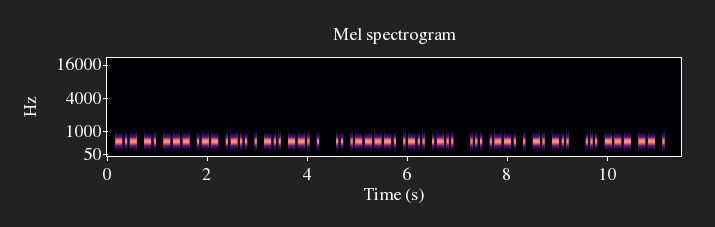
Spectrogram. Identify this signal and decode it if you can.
Morse code, heard as a keyed tone, about 25 wpm, 600 Hz. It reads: KNOWLEDGE I'LL SPEND SOME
